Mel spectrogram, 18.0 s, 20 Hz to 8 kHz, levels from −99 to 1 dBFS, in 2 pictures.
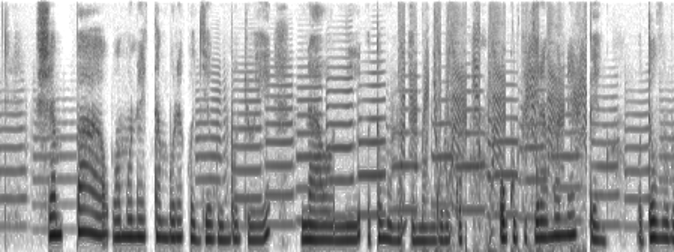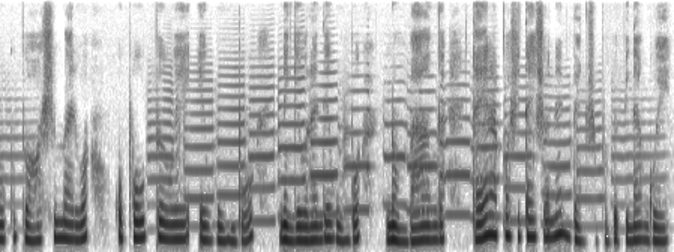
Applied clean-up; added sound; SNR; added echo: none; Trumpet + Scratching (performance technique); 15 dB; none.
